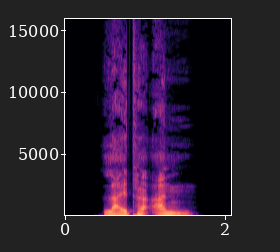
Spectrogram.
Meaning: inflection of anleiten: 1. first-person singular present 2. first/third-person singular subjunctive I 3. singular imperative
- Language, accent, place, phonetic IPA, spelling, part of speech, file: German, Germany, Berlin, [ˌlaɪ̯tə ˈan], leite an, verb, De-leite an.ogg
